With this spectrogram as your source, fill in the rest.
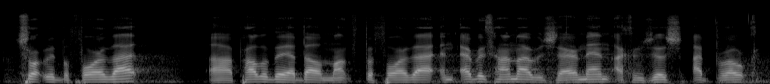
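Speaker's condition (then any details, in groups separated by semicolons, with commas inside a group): Gunshot injury to chin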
